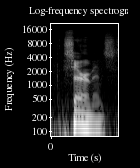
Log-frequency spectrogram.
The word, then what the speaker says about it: Cerements: Am I pronouncing it right? – Cerements. – Cerement. – That's what I would say.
